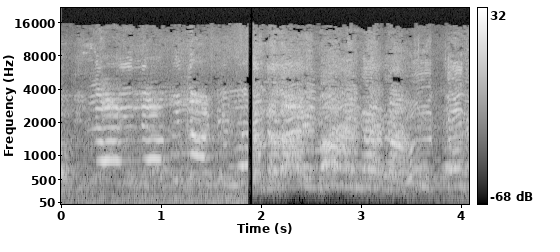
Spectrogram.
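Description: A crowd of protesters shouting slogans in Malayalam, many raised voices together. About two seconds in the sound breaks off abruptly and resumes without the low background rumble.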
